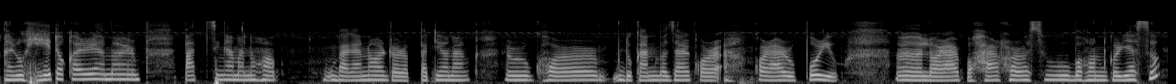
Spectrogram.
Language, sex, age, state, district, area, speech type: Assamese, female, 18-30, Assam, Sivasagar, rural, spontaneous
